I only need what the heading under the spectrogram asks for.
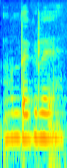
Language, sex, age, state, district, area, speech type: Bengali, male, 30-45, West Bengal, North 24 Parganas, rural, spontaneous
